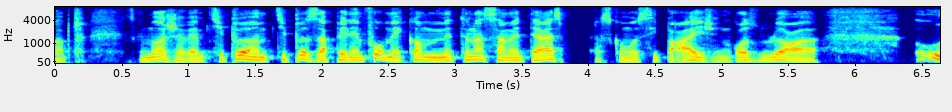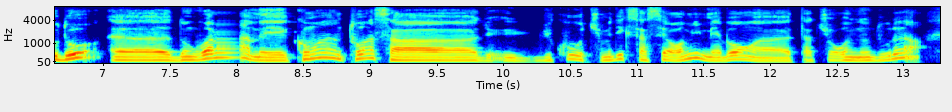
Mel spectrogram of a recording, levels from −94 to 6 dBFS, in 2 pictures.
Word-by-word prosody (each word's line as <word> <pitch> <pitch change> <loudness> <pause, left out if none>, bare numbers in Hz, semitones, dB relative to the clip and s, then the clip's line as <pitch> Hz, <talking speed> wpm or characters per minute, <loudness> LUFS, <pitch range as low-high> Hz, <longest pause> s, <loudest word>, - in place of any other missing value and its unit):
parce - - -16
que - - -15
moi, 120 +4 -1
j'avais 95 -3 -4
un 95 - -4
petit - - -10
peu 150 0 +4
un 115 -4 0
petit 110 - -10
peu 155 - -1
zappé 120 - -2
l'info, 110 +10 -3
mais - - -3
comme 115 -2 -3
maintenant 115 +4 -3
ça 110 - -3
m'intéresse 115 +4 -1 0.2
parce - - -14
que - - -10
moi 100 - -4
aussi, 100 - -8
pareil, 110 +1 0
j'ai 80 +1 -12
une 80 - -11
grosse 105 +2 -3
douleur, 110 -1 +1
heu, 85 -4 -2 0.7
au - - +1
dos, 215 - +7
heu, 115 -1 +4
donc, 125 +3 0
voilà. 205 +7 +3
Mais 110 -2 +1
comment 185 - 0
toi, 175 +5 0
ça 115 -5 +4
du 100 0 -9
coup, 155 -3 -3
tu - - -14
me 115 - -2
dis 160 - -2
que - - -14
ça 130 - -4
s'est - - -4
remis 190 +5 +1
mais 110 -5 -2
bon, 140 -3 +1
heu, 95 -1 -2
tu - - -10
as - - -6
toujours 115 +2 -5
une 110 0 0
douleur? 185 - -2
115 Hz, 240 wpm, -24 LUFS, 105-140 Hz, 0.7 s, dos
